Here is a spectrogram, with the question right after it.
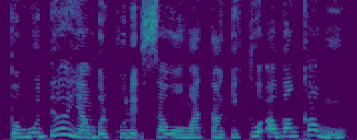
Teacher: Ayat ini biasanya diucapkan dengan nada atau intonasi suara meninggi pada akhir ayat.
